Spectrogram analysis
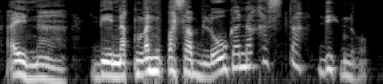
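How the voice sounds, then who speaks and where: A woman plays a bashful mother of about fifty in a radio drama. She has a husky voice with lively swings in pitch and an Ilocano accent, recorded dry. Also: unhurried, no echo, heavily acted. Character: widowed mother around fifty, bashful about new romance.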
